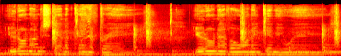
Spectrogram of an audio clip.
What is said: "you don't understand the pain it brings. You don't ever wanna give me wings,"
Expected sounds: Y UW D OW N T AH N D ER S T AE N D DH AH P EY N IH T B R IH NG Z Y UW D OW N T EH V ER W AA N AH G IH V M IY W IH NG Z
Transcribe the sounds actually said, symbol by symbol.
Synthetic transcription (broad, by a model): Y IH D OW N T AH N D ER S T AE N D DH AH P EY N IH T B R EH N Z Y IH D OW N T EH V ER W AA N AH G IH M IY W IH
